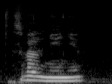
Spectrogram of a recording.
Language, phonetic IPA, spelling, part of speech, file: Polish, [zvɔlʲˈɲɛ̇̃ɲɛ], zwolnienie, noun, LL-Q809 (pol)-zwolnienie.wav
